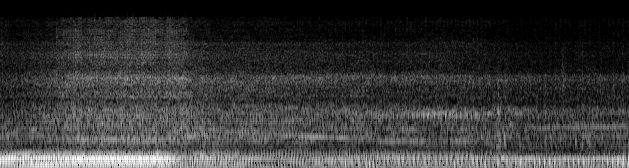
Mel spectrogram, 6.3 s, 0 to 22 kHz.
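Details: Old Japanese-import Komatsu PC01 (PT01-1a) mini excavator with a four-stroke petrol engine, 1,116 hours, in a systems test. Steady, even drone holding its note through the hydraulic movements, with no knocks or misses; normal running.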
